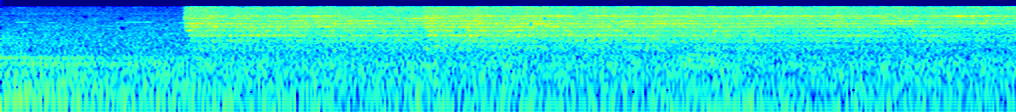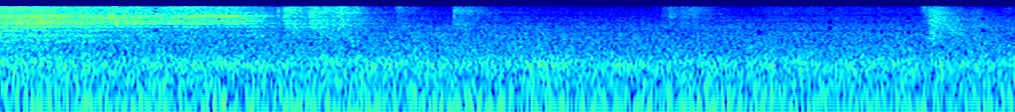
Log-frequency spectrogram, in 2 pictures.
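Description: Electric commuter train running on curved track, its wheels squealing in a cluster of high, steady tones from about a second in until past the middle, over a low rumble that slowly fades as the train moves away.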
